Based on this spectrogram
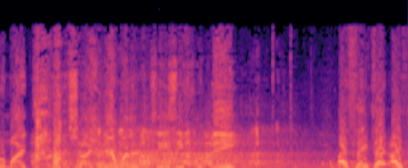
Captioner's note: laughter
